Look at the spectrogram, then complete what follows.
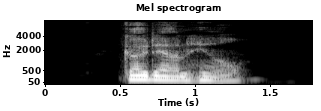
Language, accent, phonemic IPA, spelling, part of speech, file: English, Australia, /ɡɐʉ dɐʉnˈhɪɫ/, go downhill, verb, En-au-go downhill.ogg
- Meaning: To worsen or degenerate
